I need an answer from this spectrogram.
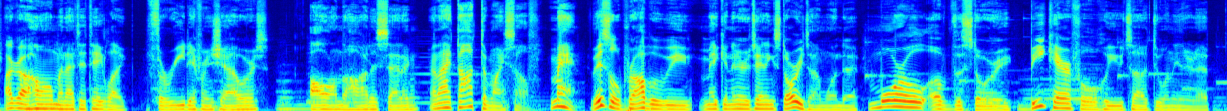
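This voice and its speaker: A man's voice: mid-range voice, darkish tone. A young man from Montreal, telling a comedic story in a casual, crude style full of slang and joking asides. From Montreal, Canada. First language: English. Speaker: animated storyteller. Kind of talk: comedic story time narration.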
